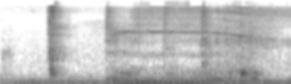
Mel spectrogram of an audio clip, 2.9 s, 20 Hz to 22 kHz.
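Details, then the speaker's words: MV Agusta 750F4 cafe racer, ignition on after wiring fuel pump: sharp click then low steady hum for about a second and a half as the pump primes; normal. "Now I'm going to flick this, and hopefully we're going to hear the fuel pump kick in. Hopefully."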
